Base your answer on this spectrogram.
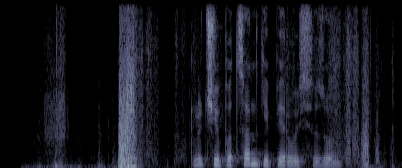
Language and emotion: Russian, neutral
